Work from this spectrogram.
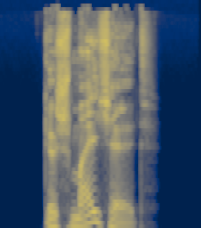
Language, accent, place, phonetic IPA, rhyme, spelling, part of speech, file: German, Germany, Berlin, [ɡəˈʃmaɪ̯çl̩t], -aɪ̯çl̩t, geschmeichelt, verb, De-geschmeichelt.ogg
- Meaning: past participle of schmeicheln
